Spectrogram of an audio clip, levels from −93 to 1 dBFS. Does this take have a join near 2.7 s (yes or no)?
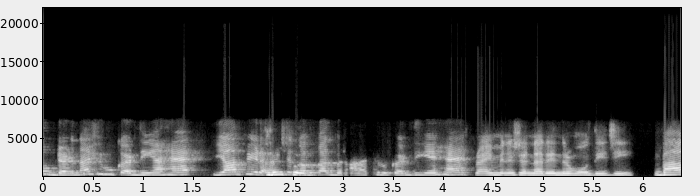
no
